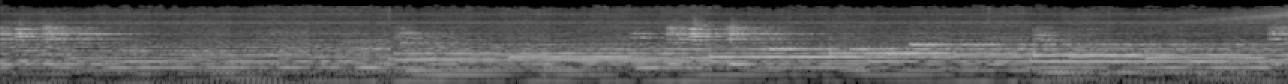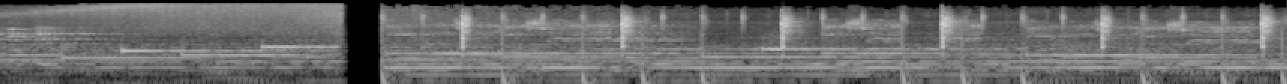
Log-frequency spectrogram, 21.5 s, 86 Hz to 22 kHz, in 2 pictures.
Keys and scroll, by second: 0.6 space, 9.3 space, 16.3 space, 20.6 ctrl+e.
